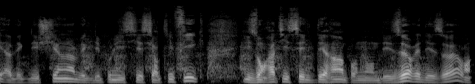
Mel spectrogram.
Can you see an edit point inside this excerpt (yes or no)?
no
